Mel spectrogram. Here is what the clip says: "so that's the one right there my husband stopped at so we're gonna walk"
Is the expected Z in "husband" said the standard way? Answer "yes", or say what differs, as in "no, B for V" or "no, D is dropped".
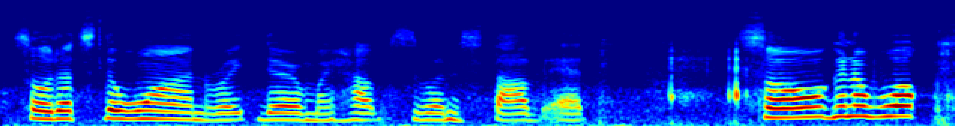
no, S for Z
